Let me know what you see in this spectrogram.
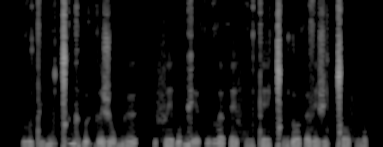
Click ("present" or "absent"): present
